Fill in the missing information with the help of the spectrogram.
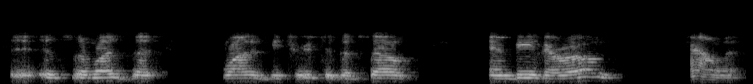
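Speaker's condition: Muscular dystrophy; physical disability

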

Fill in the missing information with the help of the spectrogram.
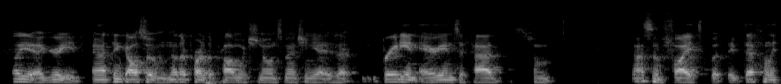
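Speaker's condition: No condition

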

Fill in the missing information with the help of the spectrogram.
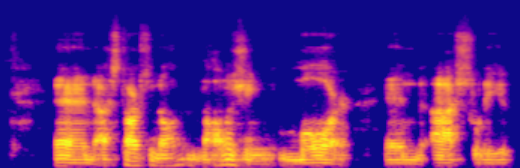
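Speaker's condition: Cleft palate; cleft palate since childhood, speech practiced for many hours at home over years; rehearses every word many times before speaking; hard to speak growing up, could not say every word even in high school, mocked for speech

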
